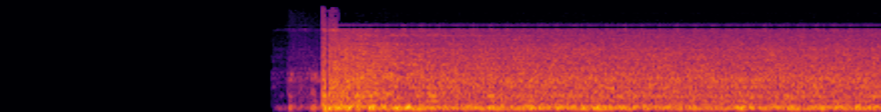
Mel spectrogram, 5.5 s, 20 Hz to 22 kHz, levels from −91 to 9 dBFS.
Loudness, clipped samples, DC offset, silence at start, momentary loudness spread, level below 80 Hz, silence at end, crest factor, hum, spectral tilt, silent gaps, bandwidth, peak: -17 LUFS; under 0.1%; under 0.1%; 1.8 s; 6 LU; -48 dBFS; 0 s; 16 dB; none; -5 dB/octave; none; 15.5 kHz; -2 dBFS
